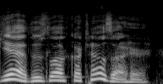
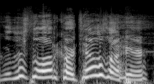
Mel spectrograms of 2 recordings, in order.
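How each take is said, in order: First: Said in the usual way. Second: High, loud mimic of the warning; hammed-up mimic; mocking the host. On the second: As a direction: squeak the same words much higher and louder. Mimicked version.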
